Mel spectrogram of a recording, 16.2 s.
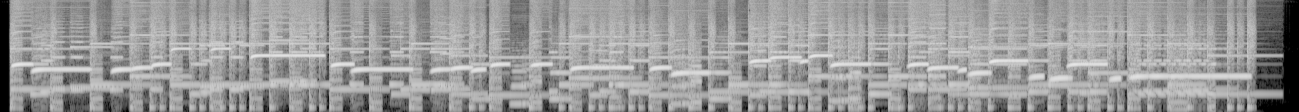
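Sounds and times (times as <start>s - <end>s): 
melody: 0.2s - 16.1s.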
